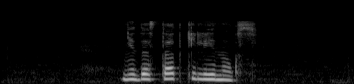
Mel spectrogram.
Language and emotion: Russian, neutral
